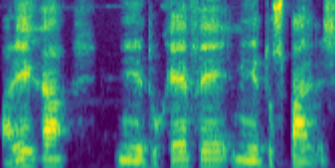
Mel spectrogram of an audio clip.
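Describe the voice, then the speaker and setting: A man talks at a medium pitch with a dark, mellow tone. His intonation stays monotone and flat. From Colombia, Cali. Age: 40s. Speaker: investor. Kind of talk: interview. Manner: hesitant with frequent fillers.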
